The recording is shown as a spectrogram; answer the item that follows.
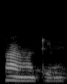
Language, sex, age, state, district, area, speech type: Tamil, female, 30-45, Tamil Nadu, Mayiladuthurai, urban, conversation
